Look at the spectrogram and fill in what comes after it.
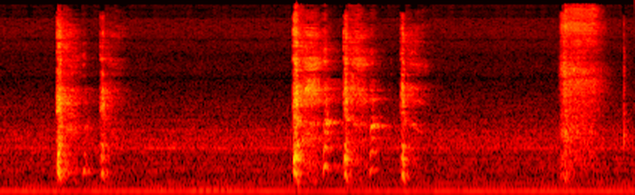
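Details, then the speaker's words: Adult with asthma has a coughing fit of about seven short, harsh coughs in clusters; cough varies between dry and congested; background air-conditioner noise. "I was about to say that I actually feel like there's less coffee today. My problem is that it'll go from pretty dry to like kind of congested, but like the congestion doesn't like move"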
